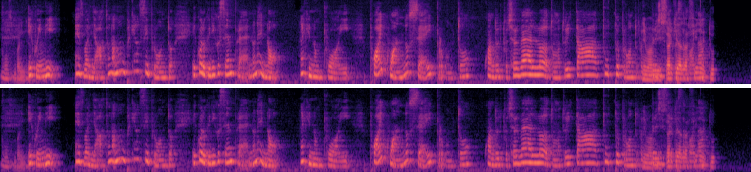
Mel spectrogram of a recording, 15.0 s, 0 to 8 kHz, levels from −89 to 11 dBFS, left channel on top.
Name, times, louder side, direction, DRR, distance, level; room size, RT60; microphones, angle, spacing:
voice 1, 0.0-0.7 12.8-14.3, left 6 dB, 85° left, 0.4 m, -30 dB
voice 2, 0.6-1.1 1.5-5.6 6.0-7.0 7.4-9.4 9.7-14.1, left 2 dB, 35° left, 0.8 m, -25 dB
10.5 x 4.4 x 6.3 m
head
